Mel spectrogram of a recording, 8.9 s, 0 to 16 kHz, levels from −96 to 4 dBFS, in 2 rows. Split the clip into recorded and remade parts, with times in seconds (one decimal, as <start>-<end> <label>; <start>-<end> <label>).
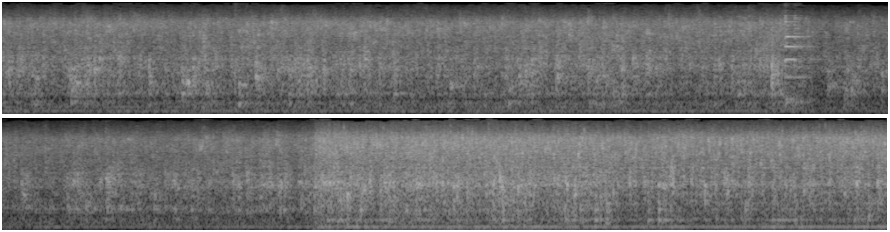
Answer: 0.0-8.9 recorded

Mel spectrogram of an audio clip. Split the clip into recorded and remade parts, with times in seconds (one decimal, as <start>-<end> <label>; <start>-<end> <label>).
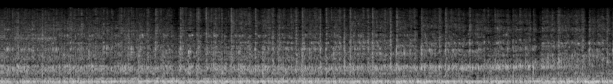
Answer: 0.0-3.7 recorded; 3.7-4.8 remade; 4.8-5.3 recorded; 5.3-6.1 remade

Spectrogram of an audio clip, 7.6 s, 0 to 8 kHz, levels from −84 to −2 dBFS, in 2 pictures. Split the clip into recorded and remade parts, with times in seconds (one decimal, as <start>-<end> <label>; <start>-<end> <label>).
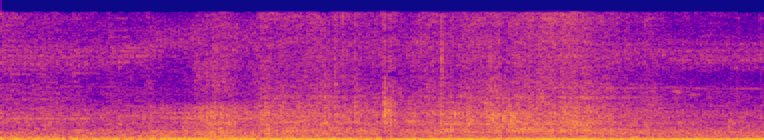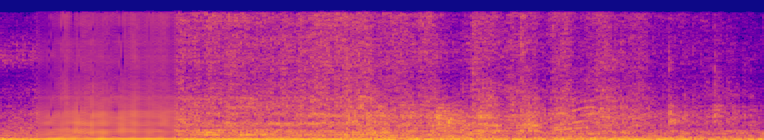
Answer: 0.0-4.0 recorded; 4.0-4.7 remade; 4.7-7.6 recorded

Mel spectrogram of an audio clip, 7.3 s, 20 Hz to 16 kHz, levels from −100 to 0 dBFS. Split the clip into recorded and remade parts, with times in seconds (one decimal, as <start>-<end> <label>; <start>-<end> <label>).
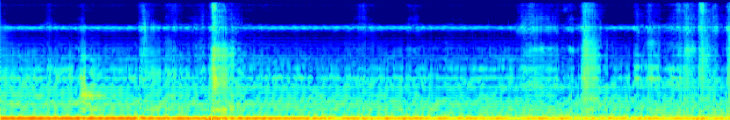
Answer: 0.0-7.3 remade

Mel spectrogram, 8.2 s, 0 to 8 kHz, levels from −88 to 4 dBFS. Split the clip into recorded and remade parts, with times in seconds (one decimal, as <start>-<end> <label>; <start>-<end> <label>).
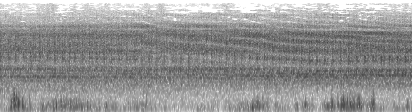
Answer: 0.0-3.4 recorded; 3.4-5.6 remade; 5.6-8.2 recorded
